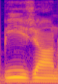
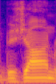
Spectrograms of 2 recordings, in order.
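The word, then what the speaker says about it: Bijan: Jir Gibbs and Bejian Robinson or excuse me, Bjan Robinson I believe is how you say his name.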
